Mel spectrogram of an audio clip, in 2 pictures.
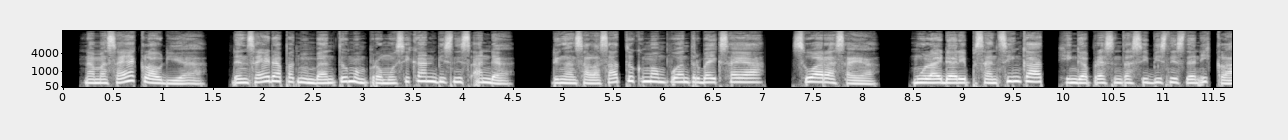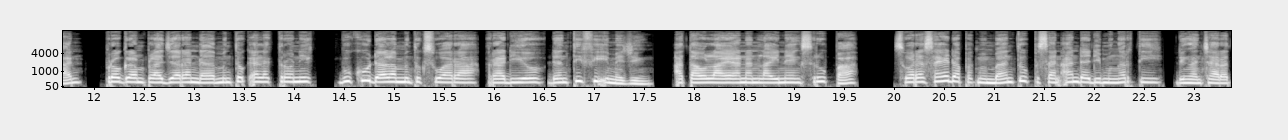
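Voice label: Indonesian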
